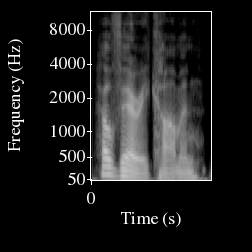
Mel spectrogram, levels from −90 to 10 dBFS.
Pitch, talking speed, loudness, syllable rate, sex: 110 Hz, 150 wpm, -19 LUFS, 5.5 syllables/s, male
